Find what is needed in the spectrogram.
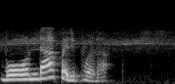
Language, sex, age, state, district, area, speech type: Malayalam, female, 18-30, Kerala, Kozhikode, rural, spontaneous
